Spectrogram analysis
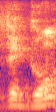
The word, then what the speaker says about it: végan: ou weygand et oui je prononce weygand je pense que c'est bien de franciser ce thème anglaise je lis quelques accents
